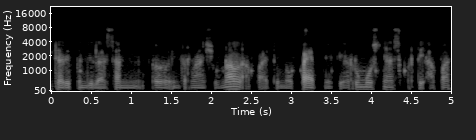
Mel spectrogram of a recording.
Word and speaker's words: NOPAT: Tulisannya NOPAT ya, tapi bacanya biasanya NOPAT gitu ya.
